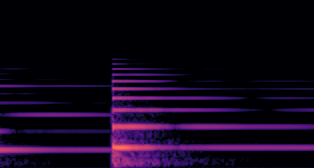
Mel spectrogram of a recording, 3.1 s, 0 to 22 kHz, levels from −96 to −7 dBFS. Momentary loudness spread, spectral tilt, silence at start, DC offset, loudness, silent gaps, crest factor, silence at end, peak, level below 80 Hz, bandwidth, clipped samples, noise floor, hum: 24 LU; -2.5 dB/octave; 0 s; under 0.1%; -42 LUFS; none; 20 dB; 0 s; -26 dBFS; -78 dBFS; 5.4 kHz; under 0.1%; -64 dBFS; none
